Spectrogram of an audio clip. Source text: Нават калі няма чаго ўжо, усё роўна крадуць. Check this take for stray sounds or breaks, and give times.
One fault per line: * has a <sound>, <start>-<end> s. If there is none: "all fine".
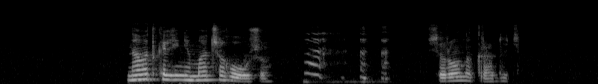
* has a laugh, 3.0-3.9 s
